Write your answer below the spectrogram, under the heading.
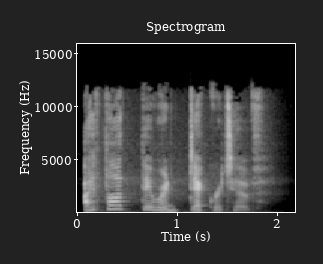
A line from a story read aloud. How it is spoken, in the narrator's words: Sam faltered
